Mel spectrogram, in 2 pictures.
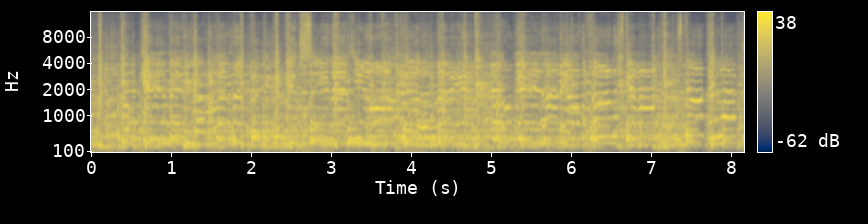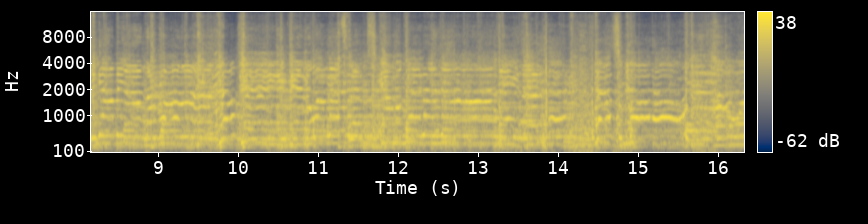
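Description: Acoustic folk band playing: a fiddle melody with vibrato over strummed acoustic guitars, a small plucked string instrument and a steady cajón beat.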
